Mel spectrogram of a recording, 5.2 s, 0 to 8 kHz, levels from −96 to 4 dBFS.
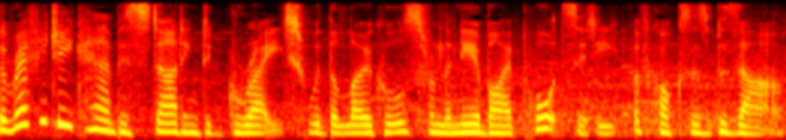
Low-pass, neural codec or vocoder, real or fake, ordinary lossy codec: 7.2 kHz; none; real; MP3, 48 kbps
